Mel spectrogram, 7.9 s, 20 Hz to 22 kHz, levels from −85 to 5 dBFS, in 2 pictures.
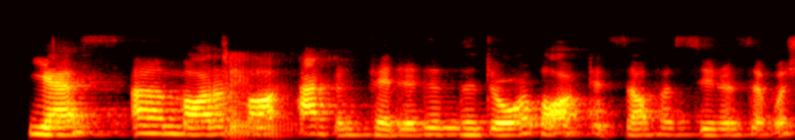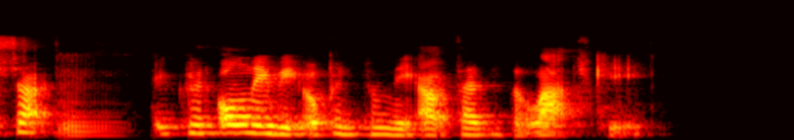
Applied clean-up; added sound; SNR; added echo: neural mask model DeepFilterNet 3.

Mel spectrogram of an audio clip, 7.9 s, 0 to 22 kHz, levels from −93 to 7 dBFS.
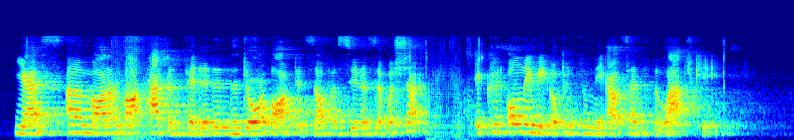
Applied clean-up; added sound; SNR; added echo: neural separator model SepFormer DNS4.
